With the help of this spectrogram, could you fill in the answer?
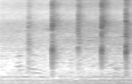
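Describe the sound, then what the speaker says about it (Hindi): Scattered audience applause at a temple honour ceremony for kanwar pilgrims, a few distinct claps at an uneven pace, fairly quiet, under a low murmur of voices. "जरा तालियां हो जाएं"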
